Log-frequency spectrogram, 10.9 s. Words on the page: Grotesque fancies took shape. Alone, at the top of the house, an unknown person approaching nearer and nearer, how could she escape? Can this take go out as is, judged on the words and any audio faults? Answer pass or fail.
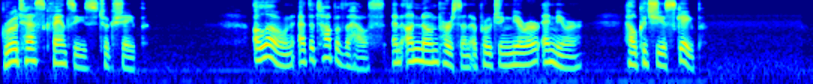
pass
